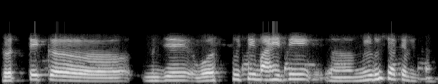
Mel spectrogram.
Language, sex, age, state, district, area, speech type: Marathi, female, 30-45, Maharashtra, Nagpur, rural, conversation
